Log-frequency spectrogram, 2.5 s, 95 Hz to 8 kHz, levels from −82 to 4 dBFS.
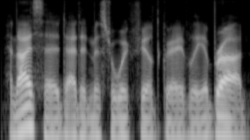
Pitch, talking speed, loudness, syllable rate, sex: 95 Hz, 190 wpm, -21 LUFS, 5.6 syllables/s, male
